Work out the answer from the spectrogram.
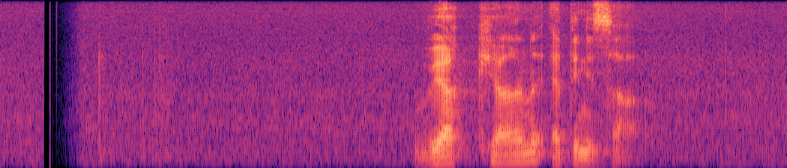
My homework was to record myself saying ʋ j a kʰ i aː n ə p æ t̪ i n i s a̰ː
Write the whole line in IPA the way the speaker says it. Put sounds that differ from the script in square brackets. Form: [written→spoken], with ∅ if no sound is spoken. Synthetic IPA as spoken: ʋ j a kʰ [i→j] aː n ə [p→ʔ] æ t̪ i n i s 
